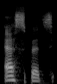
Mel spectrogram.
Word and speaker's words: esbat: And the you might say minor ones are called espets e sb- a t and those are the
